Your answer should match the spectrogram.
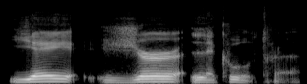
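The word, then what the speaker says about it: Jaeger-LeCoultre: It's actually pronounced more like "Ye jure le coultre."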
